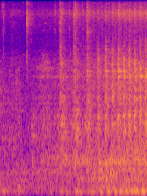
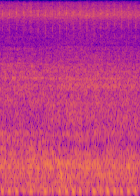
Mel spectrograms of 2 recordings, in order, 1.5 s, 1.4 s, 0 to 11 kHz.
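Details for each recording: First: Honda Click 125 scooter at 160,000 km, panels removed, throttle blipped lightly before repair: sharp metallic knocking about four a second, steady with idle; connecting rod knocking inside, to be fixed by replacing the crankshaft/rod assembly. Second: Honda Click 125 scooter at 160,000 km, after crankshaft/connecting rod replacement, seat refitted: quick, even putter with a steady low thump and no knocking or clatter; normal idle.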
